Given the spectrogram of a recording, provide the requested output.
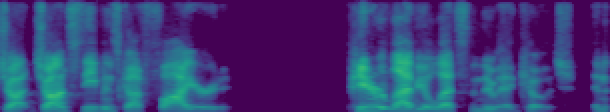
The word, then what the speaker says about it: Laviolette: And I said Laviolette's name wrong.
